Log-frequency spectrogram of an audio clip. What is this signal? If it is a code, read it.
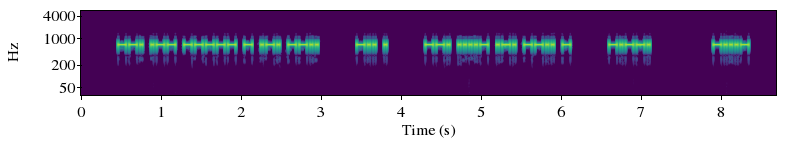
Morse code, heard as a keyed tone, about 36 wpm, 700 Hz. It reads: GW0TRZ DE G4RZT <KN> <BT>
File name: UK MASTER QSOs TRAINING / 35WPM / UK MASTER QSOs 0041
